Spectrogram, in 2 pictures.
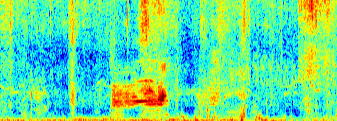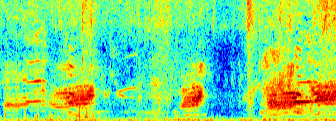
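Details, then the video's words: Domestic geese on a char beside the Meghna River in Narsinghdi, Bangladesh, calling out as a person approaches; several harsh, nasal honks rise above steady low wind rumble, some overlapping, with short buzzy notes between. "দেখছেন রাজহাঁসের আওয়াজ, আর আমি কাছে আসছি, এজন্য তারা ডাকাডাকি করছে।"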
